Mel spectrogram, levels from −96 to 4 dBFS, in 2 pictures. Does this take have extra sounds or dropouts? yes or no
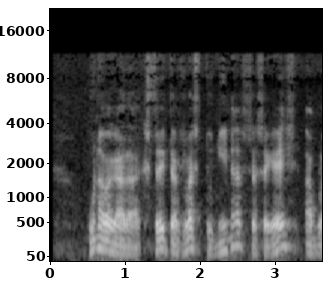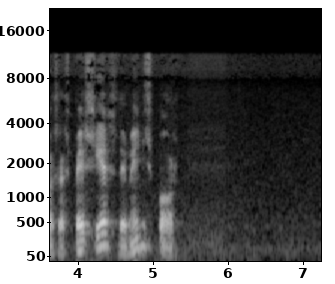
no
